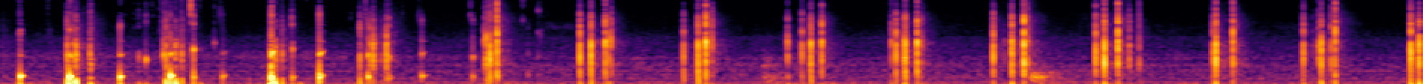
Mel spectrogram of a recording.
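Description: Long fingernails tap and scratch across the glass screen and aluminium sides of a white smartphone. The sound is a quick, irregular run of sharp, dry clicks with brief scratchy crackles between them. Each tap dies away almost instantly.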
